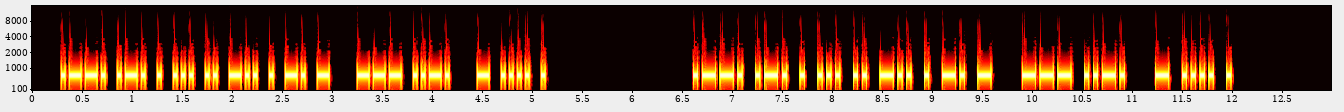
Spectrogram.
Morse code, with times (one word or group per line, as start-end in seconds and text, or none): 0.3-3.0 PRESIDENT
3.2-4.2 OF
4.4-5.1 THE
6.6-9.6 PRESIDENT
9.9-10.9 OF
11.2-12.0 THE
